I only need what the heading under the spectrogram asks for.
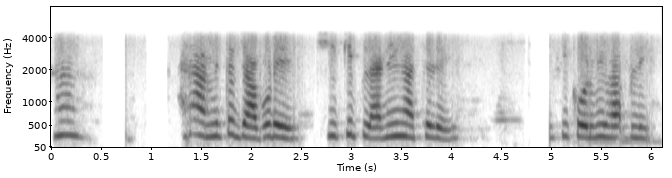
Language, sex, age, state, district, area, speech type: Bengali, female, 30-45, West Bengal, South 24 Parganas, rural, conversation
